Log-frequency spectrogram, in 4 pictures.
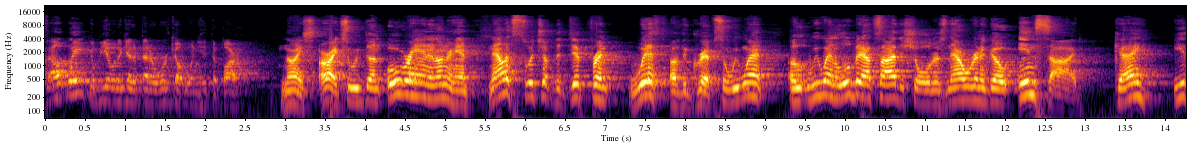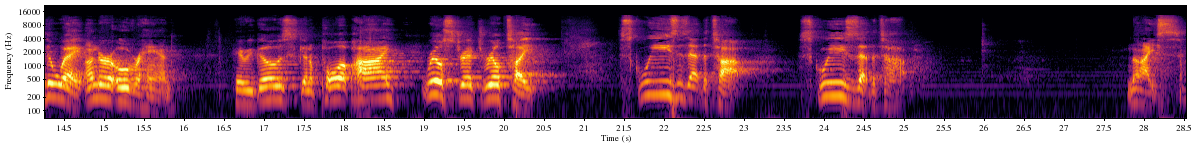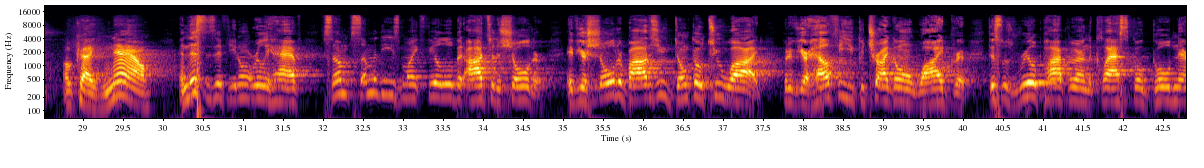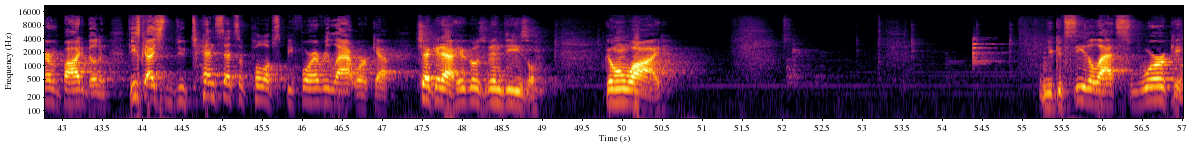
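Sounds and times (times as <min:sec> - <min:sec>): faint steady hum: 0:00.0 - 0:57.0
man breathing with effort: 0:49.1 - 0:49.8.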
